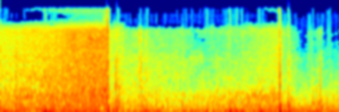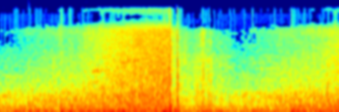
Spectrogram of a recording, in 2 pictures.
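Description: Fireworks shells bursting: three main bangs roughly two seconds apart, each with a short echoing tail, over a steady low rumble.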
